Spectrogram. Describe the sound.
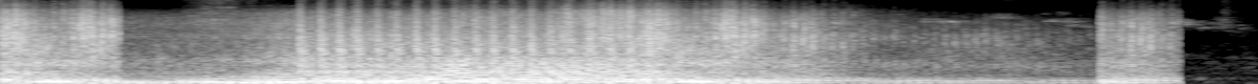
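Rapid automatic gunfire from a video game as an ally shoots at monsters. A dense, loud rattle of shots runs over a rumbling background, then stops, and one short blast follows near the end.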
